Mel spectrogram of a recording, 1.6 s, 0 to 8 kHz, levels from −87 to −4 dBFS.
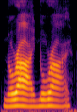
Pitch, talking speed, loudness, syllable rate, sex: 165 Hz, 115 wpm, -17 LUFS, 3.0 syllables/s, female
